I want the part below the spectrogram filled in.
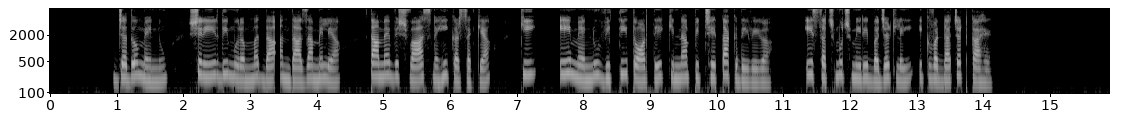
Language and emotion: Punjabi, sad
